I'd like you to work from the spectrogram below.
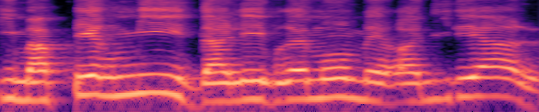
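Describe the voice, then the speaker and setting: Pitched high for a man, this man's voice has a dark, mellow tone and ordinary pitch variation. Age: 60s. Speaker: business owner giving testimony. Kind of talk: testimony.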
